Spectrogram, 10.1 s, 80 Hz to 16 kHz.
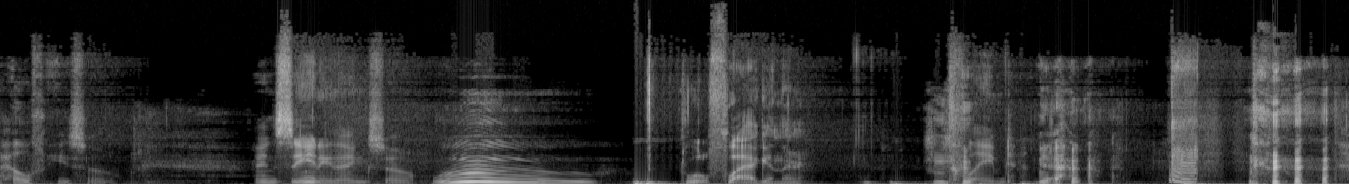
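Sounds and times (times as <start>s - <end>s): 
speech: 0.1s - 1.0s, 1.9s - 10.1s
laughter: 7.0s - 10.1s
whistling squeaky fart sputtering: 8.8s - 9.2s.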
